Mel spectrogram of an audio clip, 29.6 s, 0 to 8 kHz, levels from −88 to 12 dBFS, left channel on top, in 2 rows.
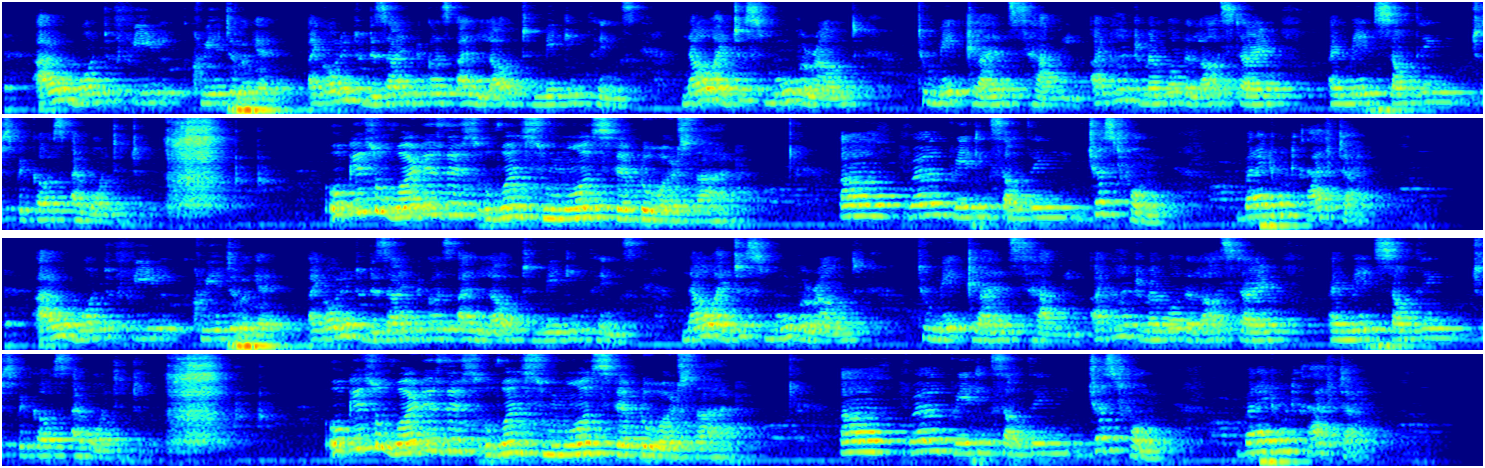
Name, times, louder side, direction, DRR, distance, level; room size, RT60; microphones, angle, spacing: voice 1, 0.3-2.7 3.0-6.2 6.8-8.5 9.1-12.7 13.3-17.0 23.2-26.4 27.1-28.4, equal, 70° left, -2 dB, 1.9 m, -32 dB
voice 2, 18.1-22.2 22.5-22.6, equal, ahead, -1 dB, 0.8 m, -27 dB
5.1 x 4.0 x 5.6 m, 0.93 s
head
